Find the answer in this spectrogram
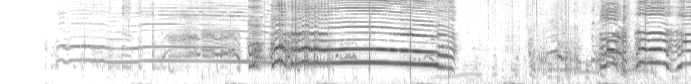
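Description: A bird calling: one long held call that grows louder about two seconds in and falls away at its end, then a second, shorter, wavering call near the end.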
